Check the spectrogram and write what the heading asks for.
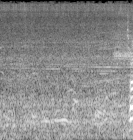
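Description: Wind buffeting the microphone of a camera on a swinging ride gondola, an uneven low rumble, with faint voices under it.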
